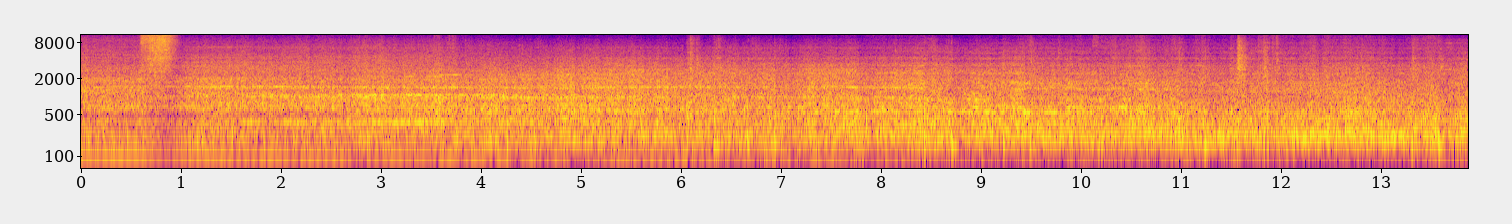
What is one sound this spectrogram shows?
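A long freight train's wagons rattle and clatter over the rails.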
